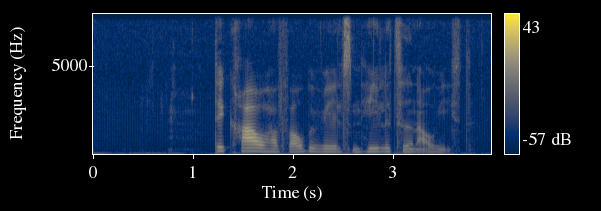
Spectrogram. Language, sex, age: Danish, female, 31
